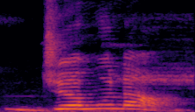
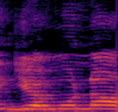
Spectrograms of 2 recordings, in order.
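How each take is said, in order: First: जमुना said with a j sound at the start; mistaken pronunciation. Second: यमुना said with a clear y sound at the start; correct pronunciation. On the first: Teacher showing students the common error, said with a j. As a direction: demonstrate the wrong जमुना with j. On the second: Teacher giving students the right form, with a y. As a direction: say यमुना with y, not j. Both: Shown as a demonstration. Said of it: "जमुना नहीं होता".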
